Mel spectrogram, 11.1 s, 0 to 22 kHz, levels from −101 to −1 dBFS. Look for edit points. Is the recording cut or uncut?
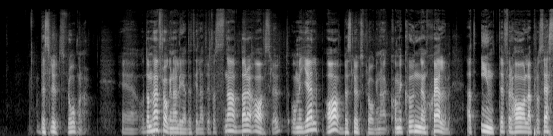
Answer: uncut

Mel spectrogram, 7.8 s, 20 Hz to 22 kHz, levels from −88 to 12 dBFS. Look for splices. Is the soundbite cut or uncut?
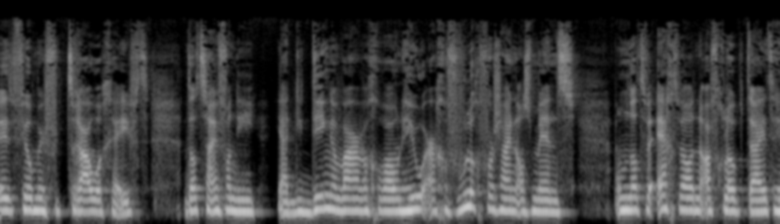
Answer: uncut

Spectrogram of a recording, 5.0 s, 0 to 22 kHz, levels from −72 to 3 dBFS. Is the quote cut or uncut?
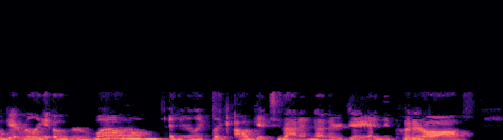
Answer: cut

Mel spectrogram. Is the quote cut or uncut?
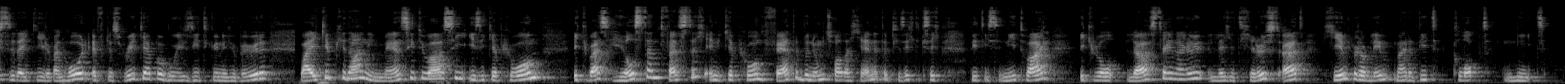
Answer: cut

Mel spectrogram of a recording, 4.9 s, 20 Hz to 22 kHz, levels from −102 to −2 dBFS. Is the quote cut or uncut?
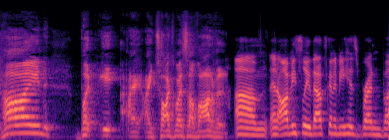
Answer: cut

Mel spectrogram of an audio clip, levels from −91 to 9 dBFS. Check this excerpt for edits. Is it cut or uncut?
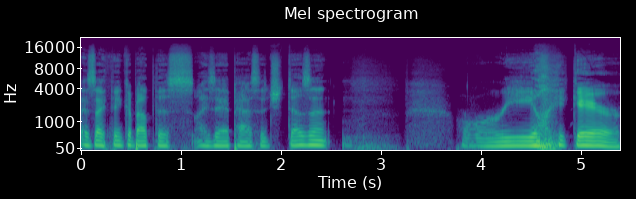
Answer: cut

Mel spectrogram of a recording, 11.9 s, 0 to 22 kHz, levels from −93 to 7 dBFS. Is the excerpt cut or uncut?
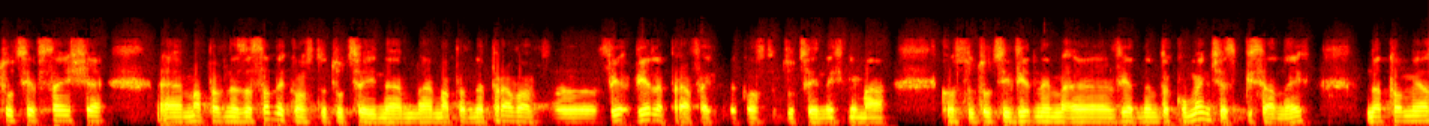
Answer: uncut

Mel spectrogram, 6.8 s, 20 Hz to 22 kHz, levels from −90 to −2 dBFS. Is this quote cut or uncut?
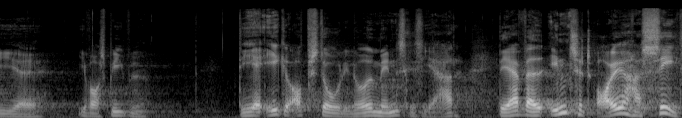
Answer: cut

